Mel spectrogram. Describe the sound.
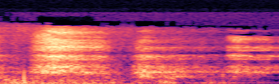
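A voice imitates the heavy, tense breathing of a scared man about to say his first amen in church: a sharp gasping inhale followed by a second strained breath and a fainter third, fairly loud, with no talking.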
